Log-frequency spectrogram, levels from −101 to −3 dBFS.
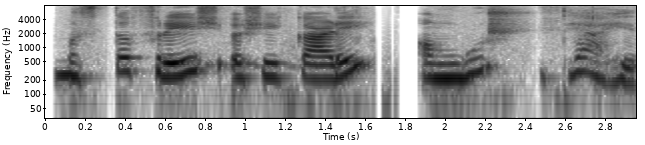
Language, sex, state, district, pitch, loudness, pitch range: Marathi, female, Maharashtra, Aurangabad, 245 Hz, -18 LUFS, 230-305 Hz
